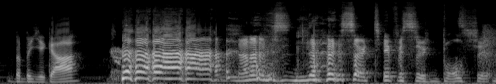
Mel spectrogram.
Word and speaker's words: Baba Yaga: Pronounced Baba Yaga.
